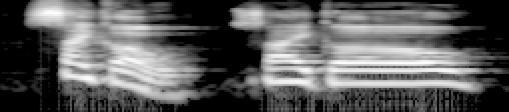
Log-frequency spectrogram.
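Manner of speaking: high, drawn-out taunt; high-pitched mocking verdict; mock singsong. Mocking owners as psychos.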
